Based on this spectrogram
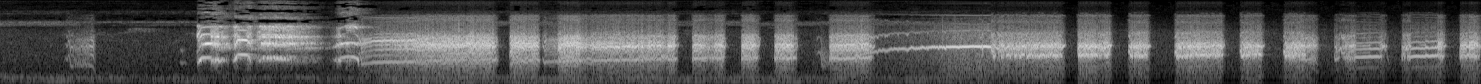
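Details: Red junglefowl, cock and hen together, calling to gather the flock; recording used as a trapping lure. Loud rapid clucks and harsh cackling notes come in choppy bursts, several per second, with a rising drawn-out call midway.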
